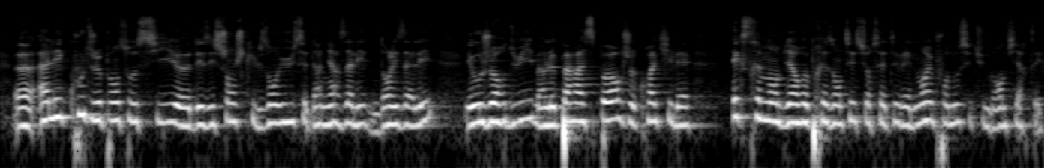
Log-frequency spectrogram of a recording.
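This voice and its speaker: A woman speaks at a fairly quick pace and medium pitch. Her intonation is monotone and flat. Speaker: trade show director. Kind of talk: ceremony speech. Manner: hesitant, many fillers.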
